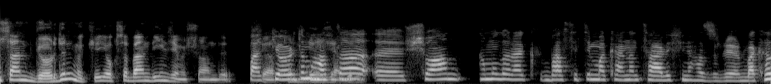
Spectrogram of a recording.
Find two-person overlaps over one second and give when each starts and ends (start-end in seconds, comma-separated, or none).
2.5-3.7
